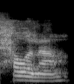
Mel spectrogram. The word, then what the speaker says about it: Helena: Your first name is pronounced Helena.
